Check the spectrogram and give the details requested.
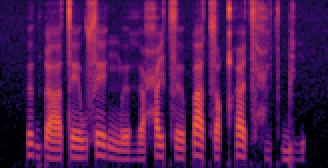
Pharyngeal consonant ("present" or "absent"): present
